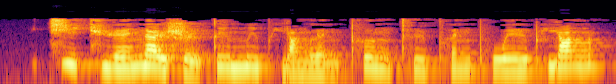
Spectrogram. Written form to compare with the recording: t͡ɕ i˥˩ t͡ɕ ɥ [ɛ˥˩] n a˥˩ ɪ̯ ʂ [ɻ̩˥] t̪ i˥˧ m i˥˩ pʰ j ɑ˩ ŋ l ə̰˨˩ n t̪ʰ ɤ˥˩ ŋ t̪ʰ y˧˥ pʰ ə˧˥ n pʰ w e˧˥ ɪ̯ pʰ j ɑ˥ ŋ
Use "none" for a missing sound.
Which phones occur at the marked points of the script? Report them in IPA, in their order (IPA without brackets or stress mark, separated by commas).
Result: ɛ˧˥, ɻ̩˨˩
